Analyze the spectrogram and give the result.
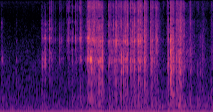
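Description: A pink dry Fa bar soap with an embossed logo, held in the hand and scored into a grid with a utility knife blade, is crunched by long-nailed fingers. After a brief quiet start, dry, bright crunching and crackling bursts follow one after another as the scored cubes crumble off.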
